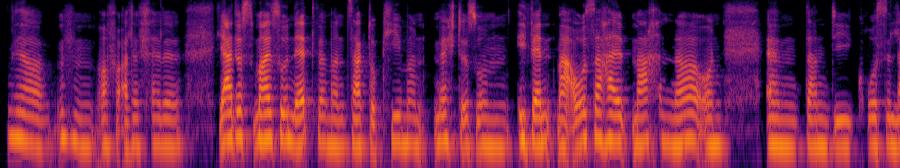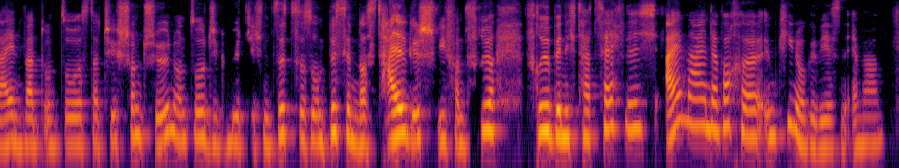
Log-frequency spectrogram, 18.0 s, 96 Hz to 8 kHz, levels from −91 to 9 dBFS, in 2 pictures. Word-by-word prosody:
Ja, 195 -6 -4
mhm, 200 -5 -8
auf 175 +1 -8
alle 175 +2 -6
Fälle. 180 0 -8 0.3
Ja, 200 +2 +4
das 215 0 -2
mal 200 +1 +3
so 205 0 -2
nett, 185 -1 0
wenn 190 -1 -5
man 175 -1 -6
sagt, 175 0 -2
okay, 160 +5 -7
man 180 -2 -8
möchte 185 -2 -5
so 170 -1 -3
'n 170 -1 -7
Event 190 0 -1
mal 175 - +3
außerhalb 195 0 0
machen, 185 +1 -5
ne, 195 +3 -1
und, 180 0 -4 0.4
ähm, 175 -2 -4
dann 175 -1 -5
die 170 0 -6
große 180 +1 -7
Leinwand, 180 +1 -2
und 175 +1 -8
so, 180 0 -3
ist 180 0 -5
natürlich 185 +2 -2
schon 225 0 -1
schön, 220 +2 0
und 205 -2 -4
so, 210 0 +1
die 190 -3 -6
gemütlichen 185 0 -7
Sitze, 225 +2 +1
so 200 0 -2
'n 195 -2 -3
bisschen 235 -3 +3
nostalgisch 205 +3 +7
wie 200 - -2
von 180 -1 -4
früher. 255 +8 +4 0.3
Früher 250 +1 +6
bin 225 -1 +8
ich 215 0 +2
tatsächlich 270 - 0
einmal 310 -2 +5
in - - +2
der 265 0 +2
Woche 285 -5 +2 0.2
im 220 +2 -2
Kino 235 -2 0
gewesen 170 -1 -5
immer. 185 +4 -8
190 Hz, 195 wpm, -22 LUFS, 175-215 Hz, 0.4 s, bin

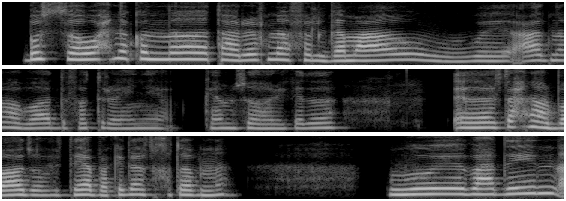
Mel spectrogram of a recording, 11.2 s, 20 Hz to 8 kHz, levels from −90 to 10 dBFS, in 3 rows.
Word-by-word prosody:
بُص 305 +2 +1
هو 285 0 +6
إحنا 330 +2 -1
كنا 295 -1 +4
اتعرفنا 270 0 0
في 260 - -6
الجامعة 235 +2 +2
وقعدنا 220 0 -5
مع 235 -2 -4
بعض 215 +1 -6
فترة 215 0 -11
يعني 205 +1 -11 0.2
كام 210 0 -8
شهر 205 -2 -8
كده، 215 +3 -8 0.8
آآ 230 0 +1
ارتحنا 260 +3 -1
لبعض 220 +1 +3
وبتاع، 215 +2 -1
بعد 200 -3 -3
كده 235 +2 -1
اتخطبنا 220 -1 -4 1.0
وبعدين 255 +3 +3
230 Hz, 125 wpm, -23 LUFS, 215-260 Hz, 1.0 s, هو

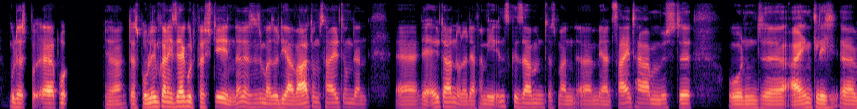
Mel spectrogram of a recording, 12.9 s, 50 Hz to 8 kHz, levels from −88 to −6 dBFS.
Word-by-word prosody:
Gut, 115 - -1
das 110 - +2
P - - -8
äh, 110 -1 +4
Pro - - -3 0.6
ja, 95 +1 -4
das 100 -1 0
Problem 125 +4 +3
kann 130 0 +6
ich 120 -2 +2
sehr 130 +1 +8
gut 135 -1 +1
verstehen, 120 -3 +1
ne? 110 - -3
Das 110 -4 -2
ist 115 +1 -6
immer 110 -3 -2
so 105 - +1
die 110 +1 -2
Erwartungshaltung 115 +3 +2
dann, 100 -1 -8 0.4
äh, 95 +1 -4
der - - -2
Eltern 125 0 +1
oder 95 0 -5
der 95 -1 -3
Familie 100 -2 -5
insgesamt, 110 -5 -3
dass - - -13
man, 100 -1 -8
ähm, 95 +1 -6
mehr 90 -2 -4
Zeit 115 +5 0
haben 110 -2 -2
müsste 110 0 -1 0.5
und, 100 0 -2
äh, 95 -1 0
eigentlich, 105 +1 +2
äh, 100 -1 0
110 Hz, 180 wpm, -25 LUFS, 100-115 Hz, 0.6 s, sehr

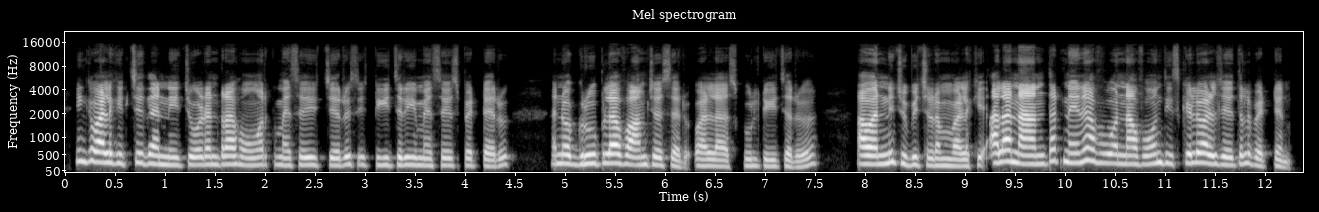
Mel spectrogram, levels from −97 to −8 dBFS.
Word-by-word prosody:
ఇంక 315 0 -2
వాళ్ళకి 275 -2 +5
ఇచ్చేదాన్ని 245 -4 -1
చూడండి 225 +1 0
రా 235 - +5
హోంవర్క్ 215 +2 -5
మెసేజ్ 210 +2 -2
ఇచ్చారు, 205 +1 -3
సి 220 - -8
టీచరీ 210 +1 -2
మెసేజ్ 195 0 -5
పెట్టారు, 190 0 -4 0.5
అని 250 +1 -3
ఒక 240 - 0
గ్రూప్‌లా 255 +2 +4
ఫార్మ్ 220 0 +3
చేశారు 195 -8 -3
వాళ్ళ 185 0 -1 0.2
స్కూలు 190 -1 -8
టీచరు. 175 -2 -5 0.6
అవన్నీ 240 +3 +5
చూపిచ్చడం 210 -4 -2
వాళ్ళకి 180 +3 -2
అలా 295 +3 +7
నా 245 - +9
అంతట 275 +7 -3
నేనే 275 +3 +1
నా - - +5
ఫోను 260 -2 -1
నా - - +4
ఫోను 250 +4 0
తీసుకెళ్ళి 260 +3 -1
వాళ్ళ 255 -3 +4
చేతిలో 220 +4 -2
పెట్టాను 180 -3 -6
220 Hz, 170 wpm, -20 LUFS, 195-250 Hz, 0.6 s, నా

